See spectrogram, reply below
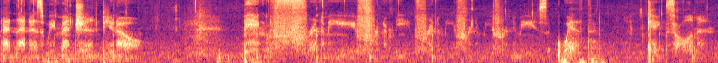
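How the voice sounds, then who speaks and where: An ASMR host speaking in an unvoiced, breathy whisper close to the microphone, telling stories casually and softly repeating words. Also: a little slow, poor audio.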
